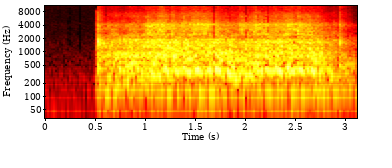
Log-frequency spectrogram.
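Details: 1972 Mustang Mach 1, 400 big block, first start attempt after swapping in another control module: abrupt 2.5 seconds of harsh, busy engine noise that fades; whether the new module fixed it is unclear.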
